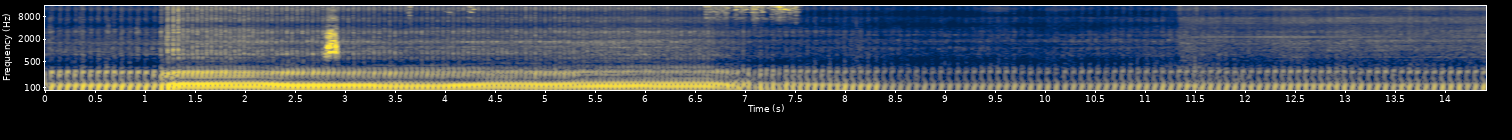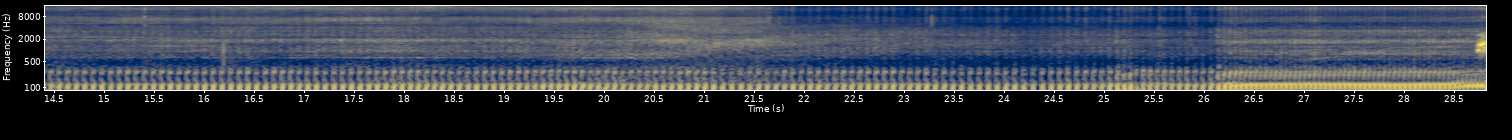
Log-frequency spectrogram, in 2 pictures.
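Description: ATV engine running while towing a bale unroller carrying a round hay bale. It is louder for the first several seconds, settles to a lower, steady running from about eight seconds in, and picks up again near the end.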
